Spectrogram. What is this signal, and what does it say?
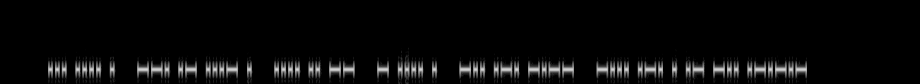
Morse code, heard as a keyed tone, about 36 wpm, 700 Hz. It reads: SHE GAVE HIM THE DRY BREAD.
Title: Sentences from Top 1600 Words 35wpm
